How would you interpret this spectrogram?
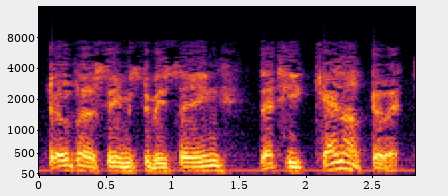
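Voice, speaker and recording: An actor playing a principled, stubborn professor in a radio play, husky, formal and firm. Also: male voice, lowish voice, normal speed, darkish tone. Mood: observant, challenging. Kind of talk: radio drama acting. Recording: dull old radio broadcast.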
